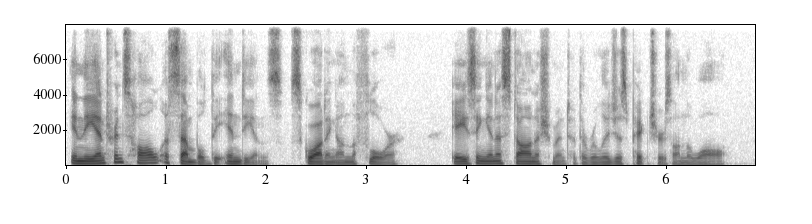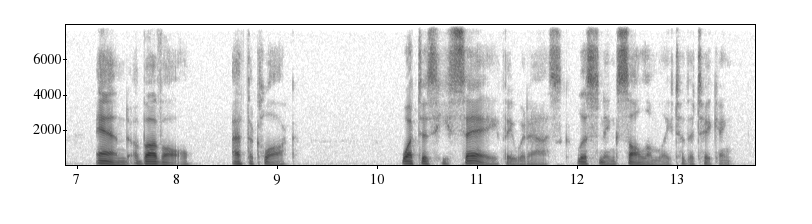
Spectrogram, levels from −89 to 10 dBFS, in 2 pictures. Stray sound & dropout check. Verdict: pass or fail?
pass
